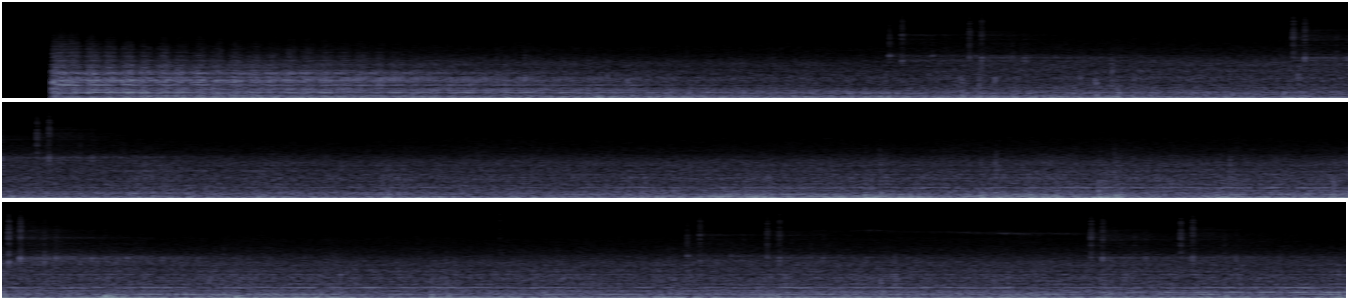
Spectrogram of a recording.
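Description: Steady low rumble of a moving vehicle heard from inside, with a few brief hissing swishes every several seconds, under a sustained musical drone.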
